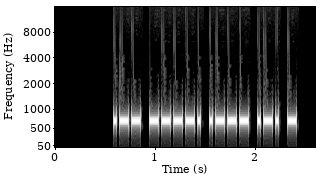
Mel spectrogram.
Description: Morse code, heard as a keyed tone, about 37 wpm, 700 Hz. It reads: W9JRT
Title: USA Call Signs - 5 Characters - 3x Character Spacing - 40wpm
